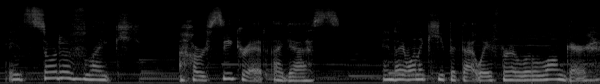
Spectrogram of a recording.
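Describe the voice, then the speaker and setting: An actress playing an earnest, shy young woman in a visual novel, speaking with a hesitant, gentle manner. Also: medium pitch, normal speed, lightly acted. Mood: gentle, bashful. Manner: hesitant, soft-hearted. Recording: background music behind the voice.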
